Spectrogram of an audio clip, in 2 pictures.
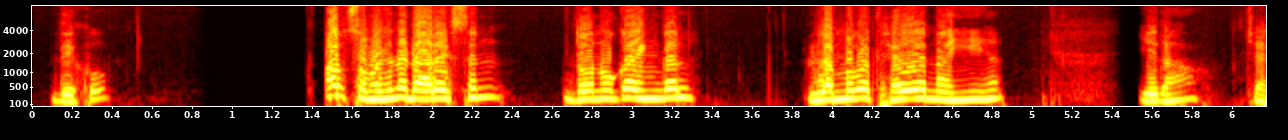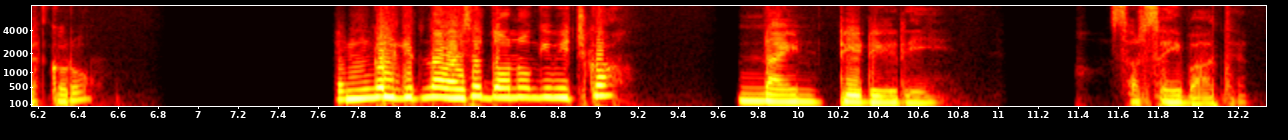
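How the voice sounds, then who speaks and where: A man with a high, slightly mellow voice lectures on physics at a board, affectionate and repetitive, often calling his students buddy. The recording is low quality with no echo.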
